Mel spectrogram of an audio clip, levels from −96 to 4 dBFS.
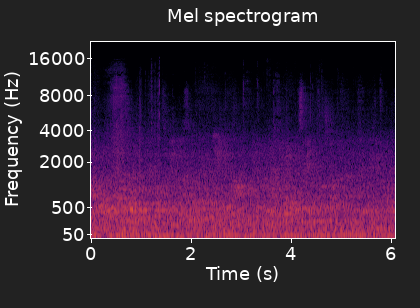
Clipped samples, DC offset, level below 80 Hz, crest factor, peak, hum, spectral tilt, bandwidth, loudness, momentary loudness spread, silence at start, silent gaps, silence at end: under 0.1%; under 0.1%; -50 dBFS; 14 dB; -30 dBFS; none; -6.5 dB/octave; 16 kHz; -45 LUFS; 4 LU; 0 s; none; 0 s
